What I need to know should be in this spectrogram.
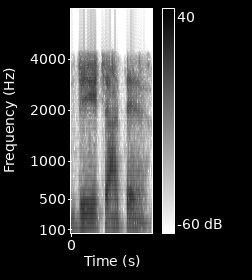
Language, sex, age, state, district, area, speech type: Urdu, male, 30-45, Bihar, East Champaran, urban, conversation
